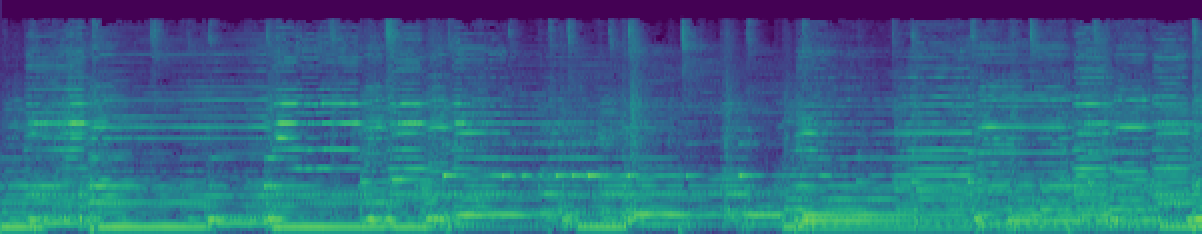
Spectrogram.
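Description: A small band playing an instrumental passage of a folk-pop song: acoustic guitars, drums and keyboard, with a lead melody of long held notes over a steady bass line.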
